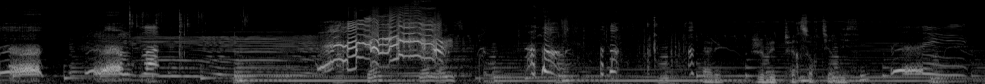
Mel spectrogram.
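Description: A baby fusses and cries in short, whimpering bursts, rising to a louder wail midway, over a steady low background hum.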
